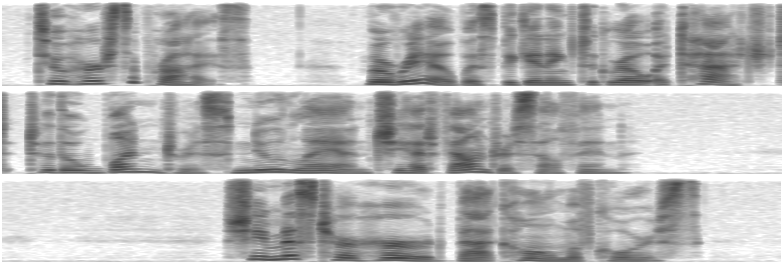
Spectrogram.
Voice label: Narration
